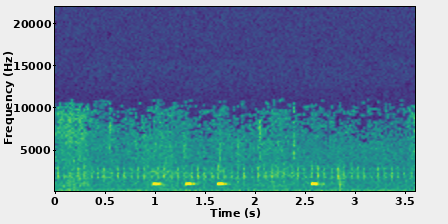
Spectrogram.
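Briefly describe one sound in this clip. A handheld game beeps softly a few times.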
